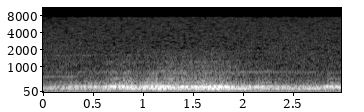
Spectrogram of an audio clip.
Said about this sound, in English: Then aboard the plane, and we took off.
